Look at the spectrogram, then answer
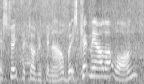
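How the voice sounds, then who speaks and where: A man with a Lancashire accent at a moderate pace, lively intonation, noticeable background noise and audible room echo. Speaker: YouTuber. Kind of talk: casual vlog chat. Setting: outdoors. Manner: chatty.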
